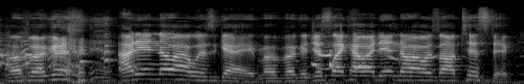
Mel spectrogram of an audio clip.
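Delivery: ordinary talk, nothing marked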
